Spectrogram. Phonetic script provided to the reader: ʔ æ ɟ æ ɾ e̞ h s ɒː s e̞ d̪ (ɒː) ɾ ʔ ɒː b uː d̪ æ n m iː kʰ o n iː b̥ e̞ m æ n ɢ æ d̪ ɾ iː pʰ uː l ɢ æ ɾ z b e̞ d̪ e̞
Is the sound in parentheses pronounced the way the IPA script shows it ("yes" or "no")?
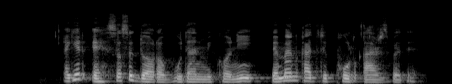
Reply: yes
